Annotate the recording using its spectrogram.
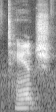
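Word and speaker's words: tanh: Whereas the name Cinch is pronounced cinch. Sure. Tanch, seach, coseach, cotanch, respectively.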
